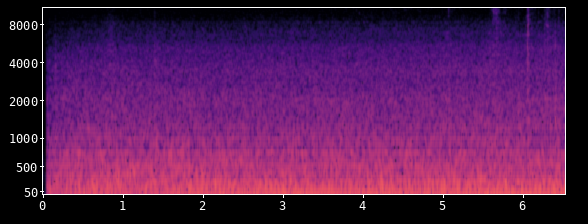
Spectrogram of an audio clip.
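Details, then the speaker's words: 1968 Ford Falcon engine run briefly after an exhaust blockage was removed; strong, steady low rumble with no coughing, now breathing properly and heating up more slowly. "What a difference. Now she rips. And ironically, just because of it's not that back pressure has somewhere to go, it's not heating up near as fast either."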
